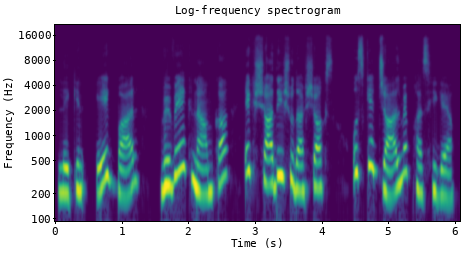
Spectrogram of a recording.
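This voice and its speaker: A woman's voice: a little high, animated, slow, dark tone, no room sound. A woman narrating a scripted story in a dramatic storytelling style, recorded as a close voice-over.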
